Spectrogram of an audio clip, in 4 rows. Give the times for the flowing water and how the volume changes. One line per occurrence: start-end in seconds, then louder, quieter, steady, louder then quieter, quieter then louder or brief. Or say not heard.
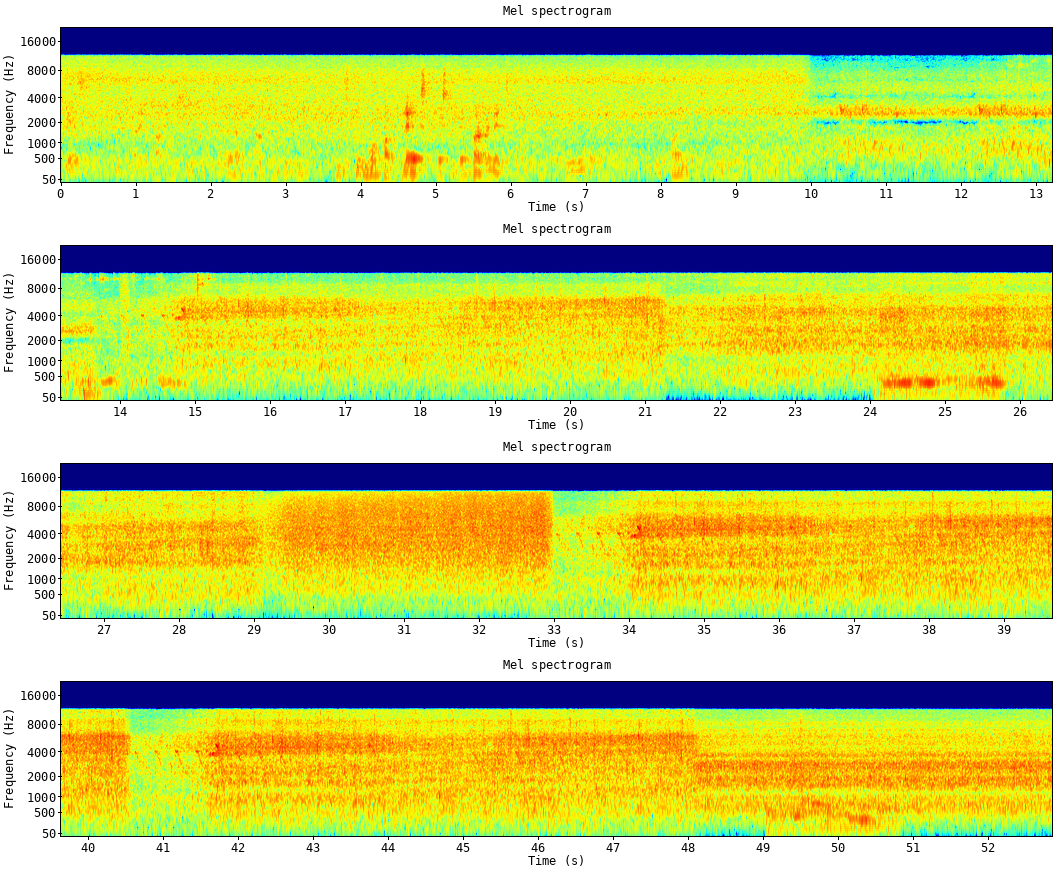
0.0-52.8 louder.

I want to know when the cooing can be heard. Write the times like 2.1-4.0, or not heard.
12.6-15.1, 24.1-25.9, 49.0-50.9.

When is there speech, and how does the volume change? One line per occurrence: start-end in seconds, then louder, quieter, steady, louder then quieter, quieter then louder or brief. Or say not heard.
0.0-9.7 louder then quieter.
